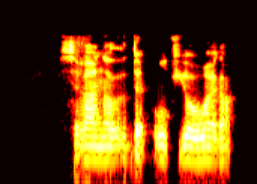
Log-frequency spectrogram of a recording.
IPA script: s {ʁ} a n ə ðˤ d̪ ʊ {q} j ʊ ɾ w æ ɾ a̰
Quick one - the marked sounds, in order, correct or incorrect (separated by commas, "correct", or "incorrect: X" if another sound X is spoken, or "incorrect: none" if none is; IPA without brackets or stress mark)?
incorrect: v, incorrect: k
